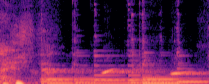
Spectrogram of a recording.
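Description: Light background music: a whistled tune over plucked strings, with short upward slides about a second in and near the end.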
